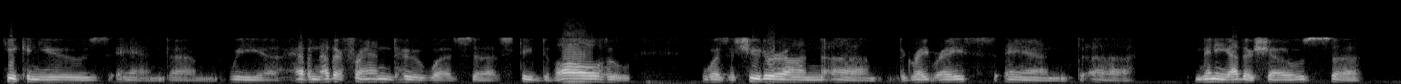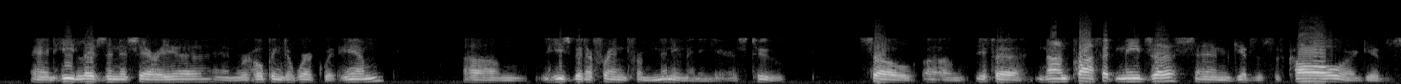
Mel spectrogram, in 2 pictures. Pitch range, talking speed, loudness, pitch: 105-130 Hz, 145 wpm, -24 LUFS, 120 Hz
